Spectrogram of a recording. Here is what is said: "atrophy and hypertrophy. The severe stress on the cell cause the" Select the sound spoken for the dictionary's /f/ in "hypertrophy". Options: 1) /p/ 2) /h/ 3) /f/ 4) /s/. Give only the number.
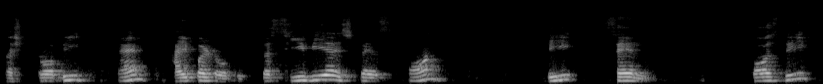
1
